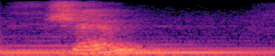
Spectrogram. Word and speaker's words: Shem: Aquí le pongo los nombres cómo se pronuncian en hebreo. Shem, Ham y Yafet.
